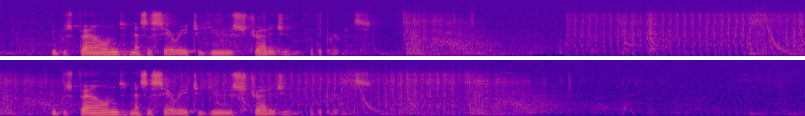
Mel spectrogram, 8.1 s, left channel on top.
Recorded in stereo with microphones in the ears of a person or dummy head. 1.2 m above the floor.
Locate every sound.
0.5 s a man speaking: 15° right (ahead or behind), 0.8 m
